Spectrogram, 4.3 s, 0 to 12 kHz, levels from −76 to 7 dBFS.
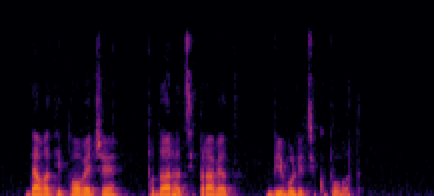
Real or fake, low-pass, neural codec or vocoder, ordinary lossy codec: real; 9.9 kHz; none; MP3, 48 kbps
